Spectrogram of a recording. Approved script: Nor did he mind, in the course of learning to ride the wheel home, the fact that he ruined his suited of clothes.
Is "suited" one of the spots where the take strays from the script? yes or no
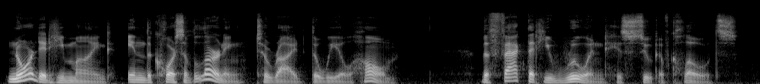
yes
